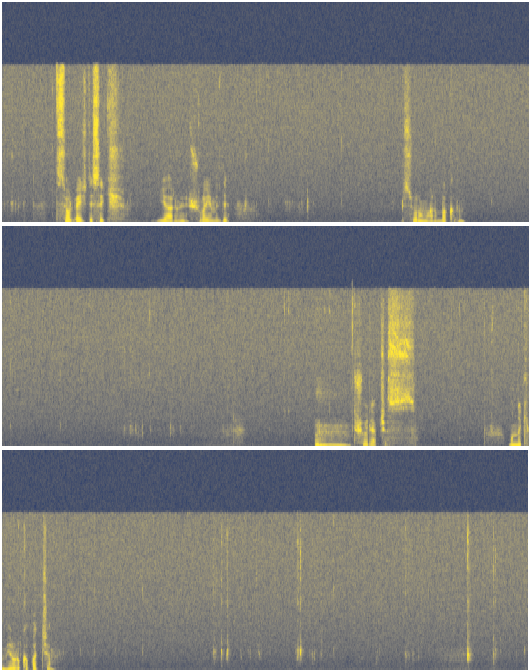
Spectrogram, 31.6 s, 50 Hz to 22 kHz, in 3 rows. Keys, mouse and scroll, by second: 0.0-1.5 right drag, 1.5 middle click, 2.2 alt+z, 2.5-4.2 middle drag, 4.2 alt+click, 4.7 x, 5.2 middle click, 5.9 1, 6.1-6.7 scroll up 3, 6.7 middle click, 7.5-8.1 scroll down 3, 8.1 middle click, 8.3 scroll up 3, 8.6-9.9 middle drag, 9.9 scroll up 2, 10.6-11.9 middle drag, 11.9-12.2 scroll up 1, 13.0 2, 13.4 alt+click, 14.6-16.1 scroll down 3, 16.1 click, 16.9 click, 18.1-19.6 middle drag, 19.6 click, 20.8-21.3 drag, 21.3 middle click, 22.0 Tab, 22.2-23.5 middle drag, 23.5 Tab, 23.8-25.4 middle drag, 25.4 a, 27.2 Tab, 27.6-29.0 middle drag, 29.0 KP_Decimal, 29.5-30.2 middle drag, 30.2 KP_7, 30.7-31.6 scroll up 10.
